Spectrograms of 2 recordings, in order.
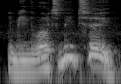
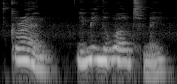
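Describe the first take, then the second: First: Said in the usual way. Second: High, emphatic mother's voice, louder on the declaration; mother's fond declaration. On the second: Acted. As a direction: voice a mother's affection, pitched well up. Mother's declaration, quoted by son.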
